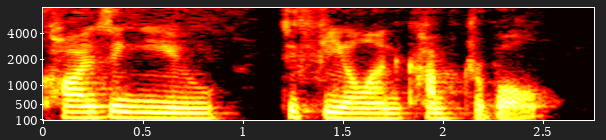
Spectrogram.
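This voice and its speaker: A woman talks at a fairly slow pace. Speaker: mindfulness facilitator and yoga teacher. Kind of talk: online mindfulness workshop. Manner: hesitant, with fillers and restarts.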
